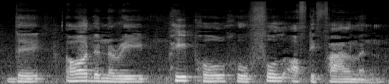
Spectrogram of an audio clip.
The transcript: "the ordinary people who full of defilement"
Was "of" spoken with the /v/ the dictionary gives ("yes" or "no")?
no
